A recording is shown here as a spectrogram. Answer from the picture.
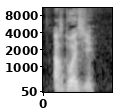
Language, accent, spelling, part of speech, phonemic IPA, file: French, France, ardoisier, adjective, /aʁ.dwa.zje/, LL-Q150 (fra)-ardoisier.wav
- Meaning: slate; slaty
